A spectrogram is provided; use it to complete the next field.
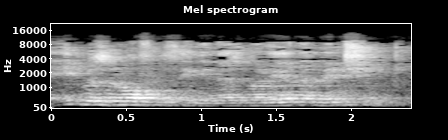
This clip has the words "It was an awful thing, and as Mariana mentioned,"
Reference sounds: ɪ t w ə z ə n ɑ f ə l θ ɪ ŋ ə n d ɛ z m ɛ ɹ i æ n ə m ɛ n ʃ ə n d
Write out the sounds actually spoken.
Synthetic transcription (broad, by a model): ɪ t w ə z ə n ɑ f ə l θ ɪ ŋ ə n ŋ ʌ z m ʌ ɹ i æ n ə m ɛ n ʃ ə n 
